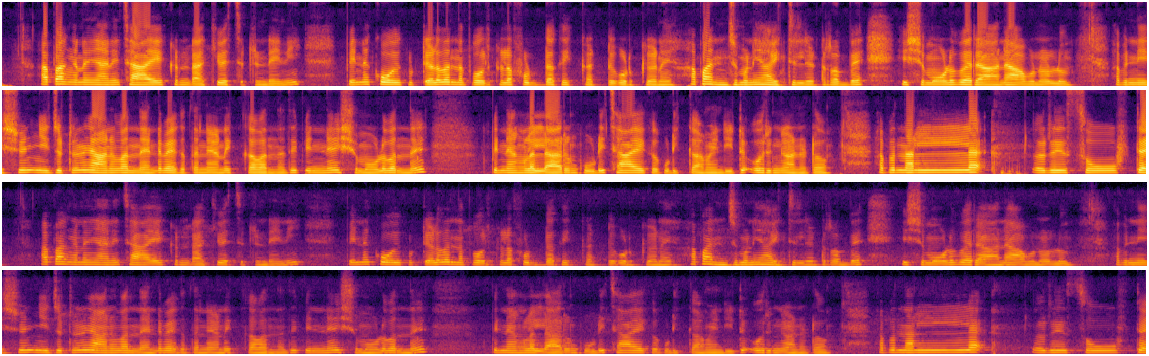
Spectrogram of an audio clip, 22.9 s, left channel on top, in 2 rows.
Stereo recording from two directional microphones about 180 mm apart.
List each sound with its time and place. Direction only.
0.3 s a woman's voice: 25° left (ahead or behind)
